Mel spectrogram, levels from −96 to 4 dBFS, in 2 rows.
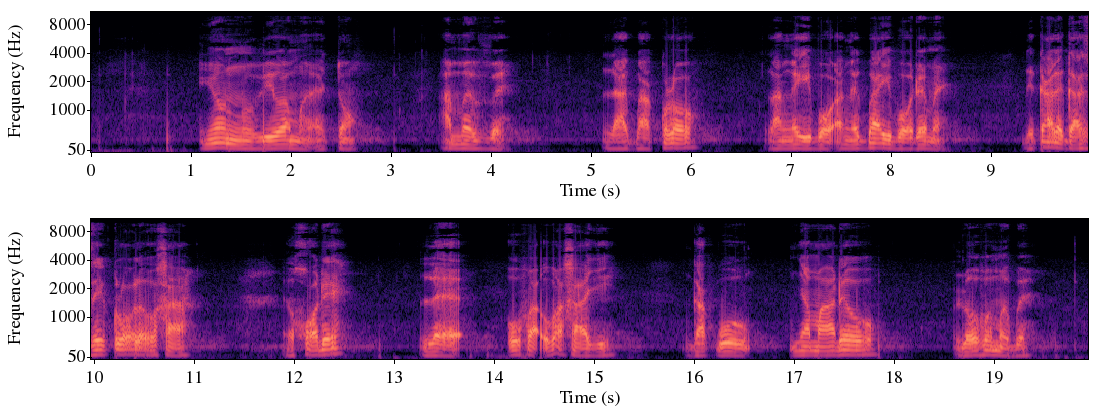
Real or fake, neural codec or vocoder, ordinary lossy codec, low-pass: real; none; MP3, 96 kbps; 9.9 kHz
